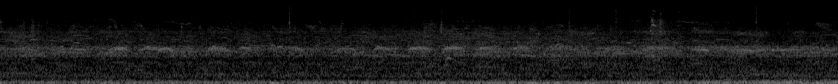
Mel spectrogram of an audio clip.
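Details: Massed starlings, about 250,000, leaving roost at 05:45 in March at Gibraltar Point NNR; a constant, pulsing chatter of many overlapping calls with faint high clicks, over steady wind noise.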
